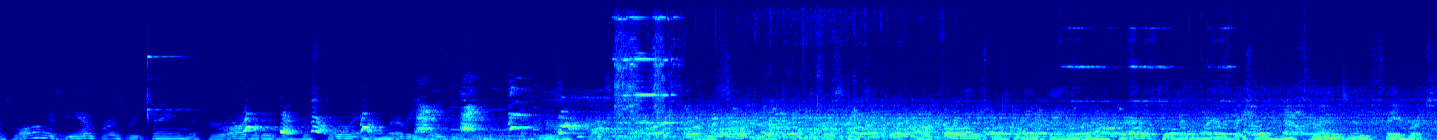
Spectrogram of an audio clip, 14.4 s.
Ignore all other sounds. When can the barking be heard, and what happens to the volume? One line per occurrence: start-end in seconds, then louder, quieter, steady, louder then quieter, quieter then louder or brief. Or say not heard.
2.2-13.2 steady.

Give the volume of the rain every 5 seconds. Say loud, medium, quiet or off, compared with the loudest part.
off, loud, medium.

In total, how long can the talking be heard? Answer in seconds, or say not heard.
14 s.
